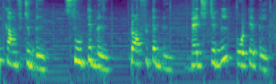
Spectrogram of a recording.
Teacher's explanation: कोई भी word जो table पे end होता है उसको हम table नहीं pronounce करते, उसको हम tibble pronounce करते हैं.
